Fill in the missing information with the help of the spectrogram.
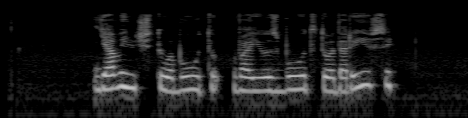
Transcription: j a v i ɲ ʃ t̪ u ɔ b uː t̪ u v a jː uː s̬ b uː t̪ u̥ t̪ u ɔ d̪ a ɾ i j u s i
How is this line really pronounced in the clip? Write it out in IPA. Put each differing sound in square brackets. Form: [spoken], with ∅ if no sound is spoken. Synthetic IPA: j a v i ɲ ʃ t̪ u ɔ b uː t̪ u v a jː uː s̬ b uː t̪ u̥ t̪ u ɔ d̪ a ɾ i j u s i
